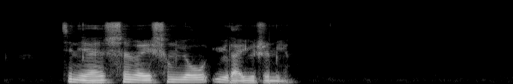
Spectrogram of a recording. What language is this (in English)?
Chinese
